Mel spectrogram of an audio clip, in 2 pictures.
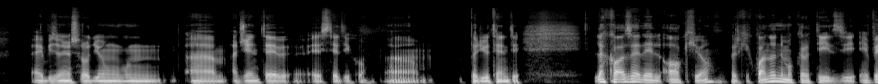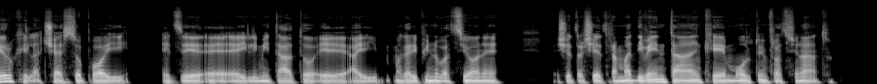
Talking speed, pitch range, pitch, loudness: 135 wpm, 80-95 Hz, 85 Hz, -17 LUFS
